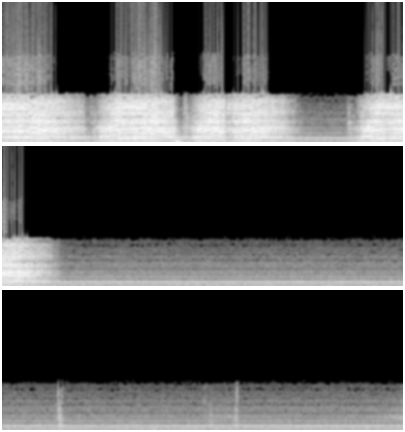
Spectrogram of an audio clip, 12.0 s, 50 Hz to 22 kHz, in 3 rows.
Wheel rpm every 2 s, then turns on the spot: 100, 60, 10, 0, 0, 0.
none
